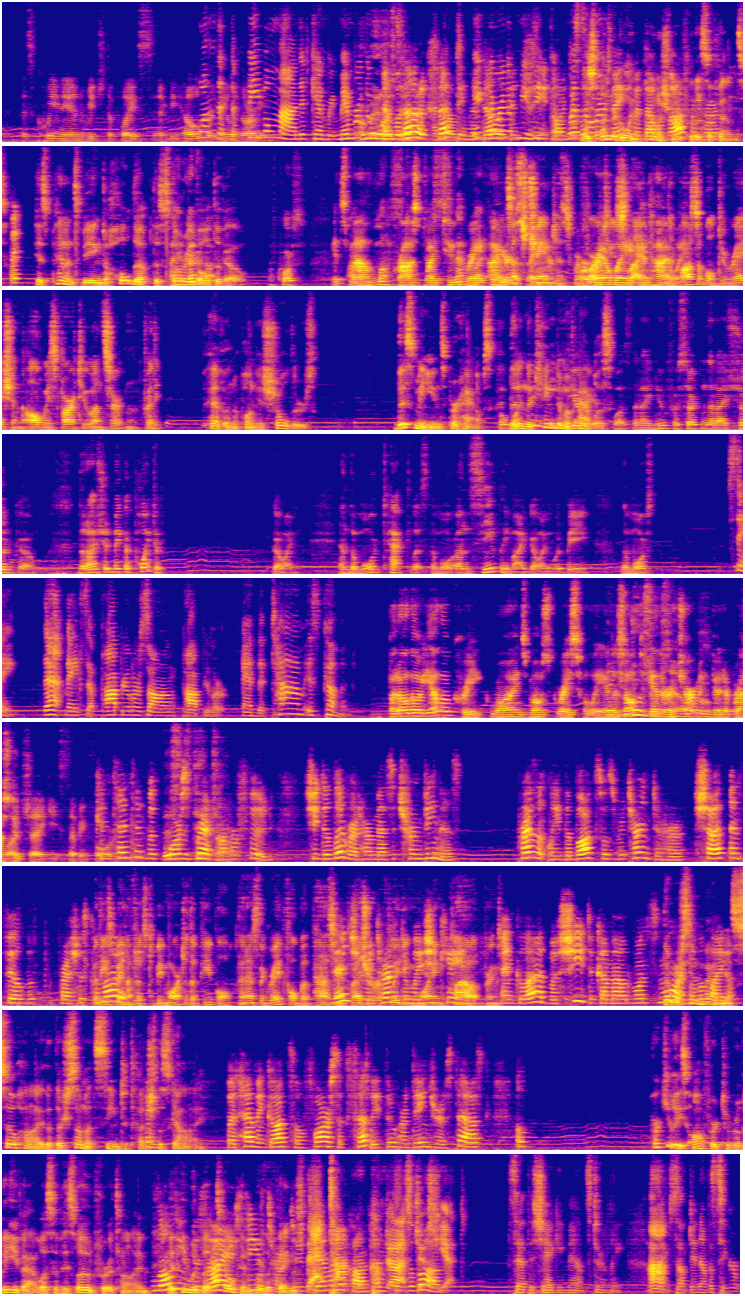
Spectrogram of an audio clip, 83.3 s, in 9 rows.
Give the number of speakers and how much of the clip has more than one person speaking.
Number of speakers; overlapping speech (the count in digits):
7, about 32%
